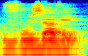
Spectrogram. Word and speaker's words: vous avez: So what they're saying is basically, usually the S at the end of nous is silent. However, because avoir starts with a vowel, we have to do la liaison. So it sounds like nous avons. It sounds like the word is one, nous avons. For example, vous avez, it's the same.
